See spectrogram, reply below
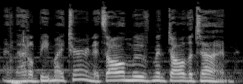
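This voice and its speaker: A man's voice: a little high, brisk, gravelly, music in the background. A man playing a tabletop game, talking through his turn in a casual, playful way.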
